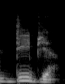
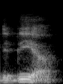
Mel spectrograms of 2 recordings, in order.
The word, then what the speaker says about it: dibia: how it comes to the service of the debia the O speaks to the debia about the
